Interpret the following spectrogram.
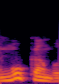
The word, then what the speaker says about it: Mucambo: Ele é sócio fundador da Mucambo, pronunciei certo, né? Mucambo, né?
